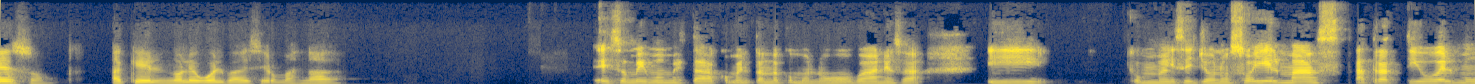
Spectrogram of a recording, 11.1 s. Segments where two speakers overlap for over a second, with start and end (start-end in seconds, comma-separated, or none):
none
